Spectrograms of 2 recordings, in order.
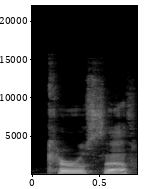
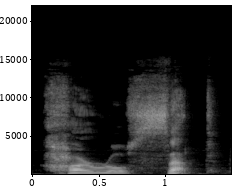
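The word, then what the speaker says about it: charoset: keroseth that is pronounced carol seth with a hard ch at the beginning or hero set carol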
